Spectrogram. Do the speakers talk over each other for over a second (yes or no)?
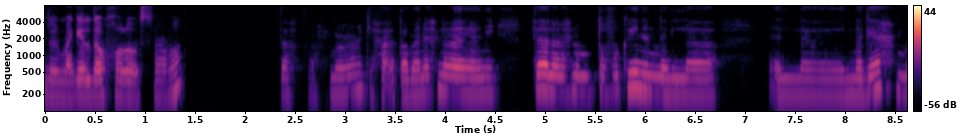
no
